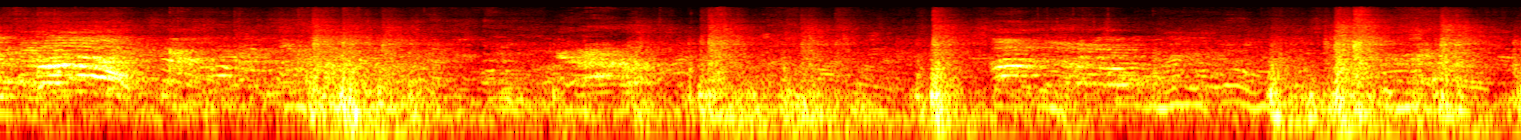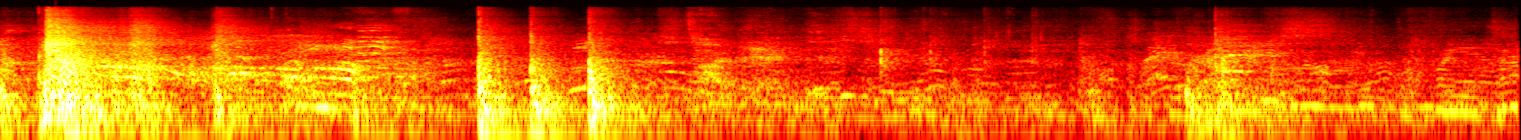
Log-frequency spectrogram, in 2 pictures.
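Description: Sharp slams on a pro wrestling ring, a wrestler's body hitting the mat, several times, the loudest about eight seconds in, over shouting voices of the ringside crowd.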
